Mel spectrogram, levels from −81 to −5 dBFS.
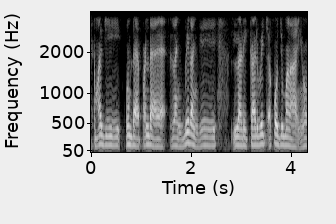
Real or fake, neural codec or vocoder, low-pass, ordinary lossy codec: real; none; 3.6 kHz; none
